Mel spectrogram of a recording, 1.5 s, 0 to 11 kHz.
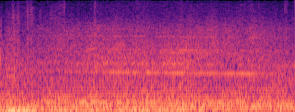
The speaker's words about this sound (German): Eben hat er abgehoben. Der erste Start von der Startbahn 18 West.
